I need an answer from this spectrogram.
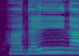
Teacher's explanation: उसके बाद हा पे हमारे पास दो ज़बर हैं यानी कि तनवीन है, उसके बाद हा हल्की है तो इस पे इजहार होगा, तनवीन को वाज़े करके पढ़ेंगे। आगे या साकिन से पहले ज़बर है या लीन है, इसको खींचेंगे नहीं, नरमी से पढ़ेंगे।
